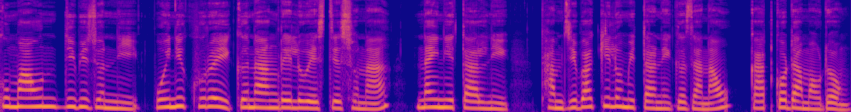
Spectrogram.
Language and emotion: Bodo, neutral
